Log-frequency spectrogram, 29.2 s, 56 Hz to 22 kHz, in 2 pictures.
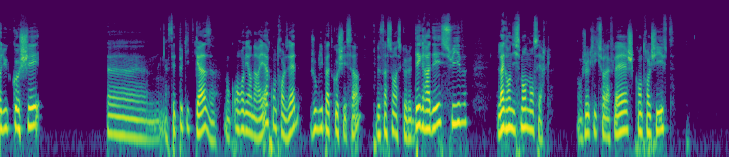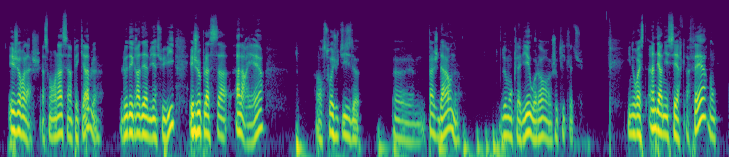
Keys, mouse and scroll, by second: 5.4 ctrl+z, 7.5 click, 11.6-14.9 drag, 20.5 Page_Down, 21.3 Page_Down, 22.2 Page_Up, 22.4 Page_Down, 23.4 Page_Up, 23.9 Page_Down, 26.0 click, 27.0 click.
